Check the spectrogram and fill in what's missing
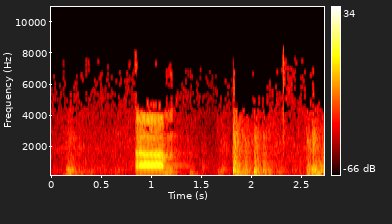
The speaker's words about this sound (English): Take a chair off the stack? Thank you. Take a chair off the stack for him.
